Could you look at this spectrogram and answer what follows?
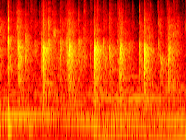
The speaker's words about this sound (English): Thank you for starting that clap. We'll continue it.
